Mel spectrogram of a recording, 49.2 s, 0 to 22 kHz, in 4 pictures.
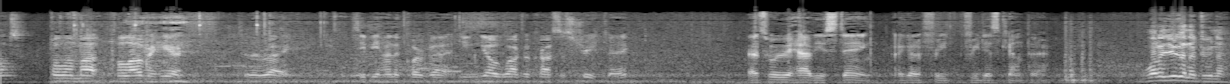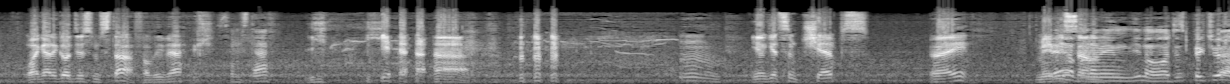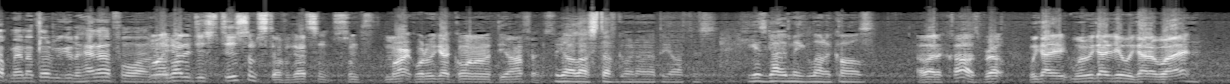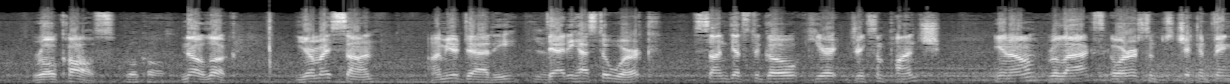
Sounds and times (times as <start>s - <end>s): Outside, urban or manmade: 0.0s - 49.2s.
